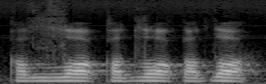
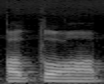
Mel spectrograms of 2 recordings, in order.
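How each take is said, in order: First: The middle consonant has a vibrating quality. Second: The middle consonant sounds like a doubled d. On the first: "a kind of vibrating sound also it has" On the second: "sometimes it has like a double dal"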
